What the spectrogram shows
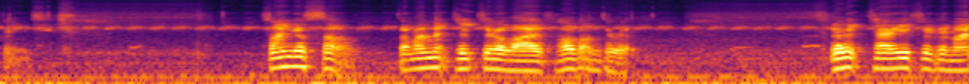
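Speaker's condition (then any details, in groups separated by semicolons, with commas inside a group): Duchenne muscular dystrophy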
